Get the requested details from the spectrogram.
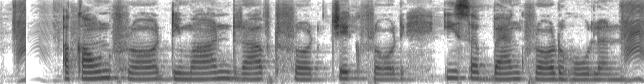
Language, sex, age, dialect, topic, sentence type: Bhojpuri, female, 18-24, Western, banking, statement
